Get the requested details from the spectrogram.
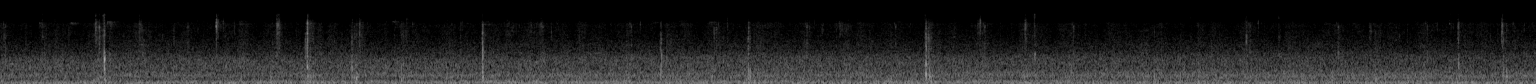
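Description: Footsteps tap now and then on a paved path.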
